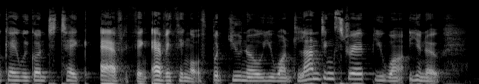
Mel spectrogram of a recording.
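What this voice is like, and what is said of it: Attempted South American accent. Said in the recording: “this is my South American accent. It will probably sound like I'm from Kerry.”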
